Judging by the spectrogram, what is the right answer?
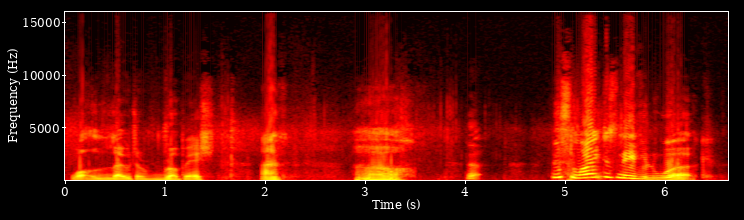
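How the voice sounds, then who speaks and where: A man's voice: mid-range voice, big pitch swings, slow, darkish tone. A man playing a grumpy, put-upon correspondent in a comedy sketch, whining and complaining. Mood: grumpy, exasperated. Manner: whiny, sighing, complaining. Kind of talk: comedy sketch piece to camera.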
